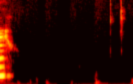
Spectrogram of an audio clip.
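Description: A woman's spoken farewell trails off at the start, then near silence with a few faint, short clicks about one and a half seconds in.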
